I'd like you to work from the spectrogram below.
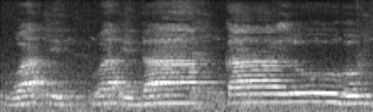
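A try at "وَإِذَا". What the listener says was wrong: Pakai zal. Wa idza. Ini panjang, ini panjang, ini enggak, ini enggak, ini panjang, ini enggak gitu ya.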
